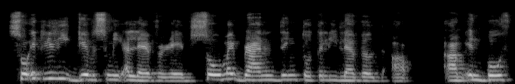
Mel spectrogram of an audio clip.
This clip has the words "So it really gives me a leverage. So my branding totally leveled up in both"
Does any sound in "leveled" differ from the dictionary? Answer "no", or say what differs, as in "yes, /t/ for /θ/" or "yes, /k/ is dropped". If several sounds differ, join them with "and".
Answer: no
